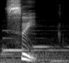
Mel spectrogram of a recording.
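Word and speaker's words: 水: Sui. The onyomi for mizu or sui is sui. So when you see the kanji mizu or sui combined in a word with other kanji, you read it as sui.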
